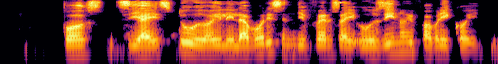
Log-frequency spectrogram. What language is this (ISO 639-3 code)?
epo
